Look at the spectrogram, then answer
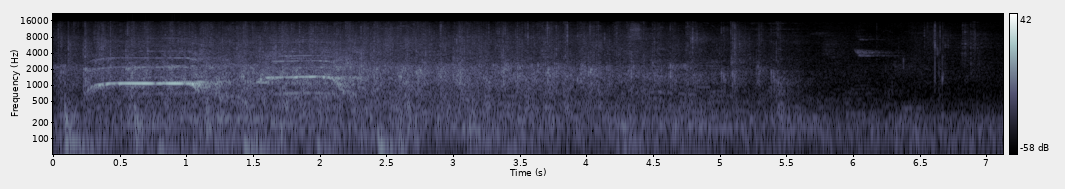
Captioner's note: applause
